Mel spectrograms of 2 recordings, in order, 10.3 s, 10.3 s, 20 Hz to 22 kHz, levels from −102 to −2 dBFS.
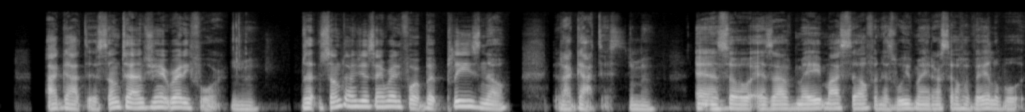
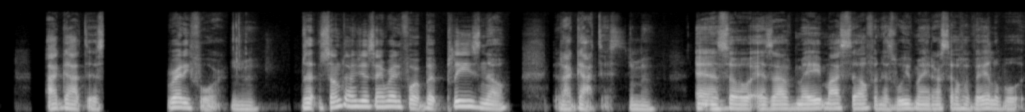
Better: first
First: none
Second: audio cutting out; at 1 s for 0.5 s

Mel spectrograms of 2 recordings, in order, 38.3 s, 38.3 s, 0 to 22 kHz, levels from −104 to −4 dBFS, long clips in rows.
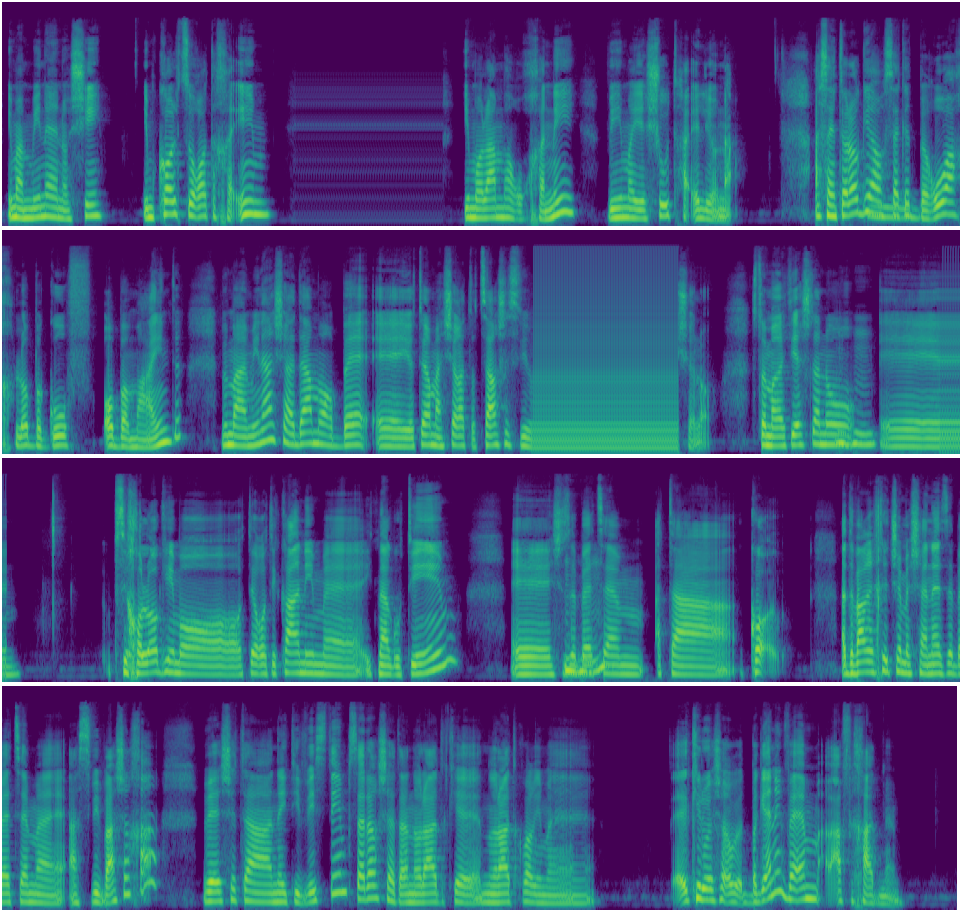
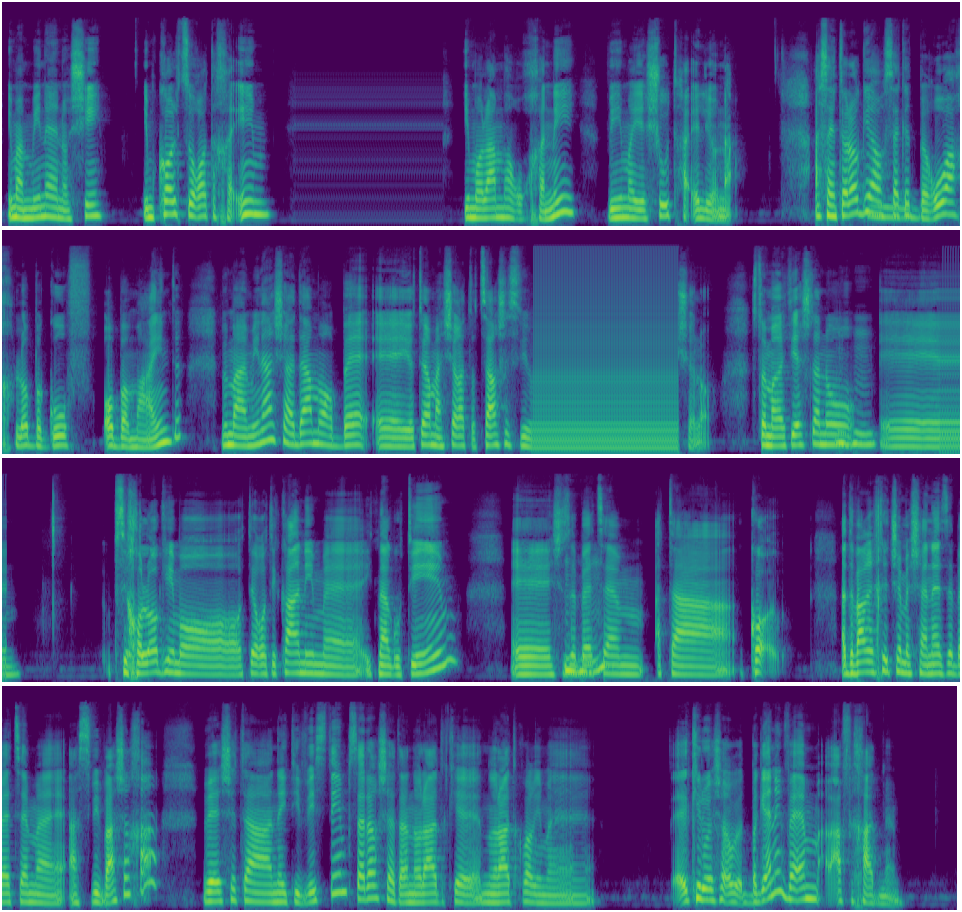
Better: neither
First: audio freezing; at 3 s for 1.5 s, at 15 s for 1.5 s and at 19 s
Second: audio freezing; at 3 s for 1.5 s, at 15 s for 1.5 s and at 19 s

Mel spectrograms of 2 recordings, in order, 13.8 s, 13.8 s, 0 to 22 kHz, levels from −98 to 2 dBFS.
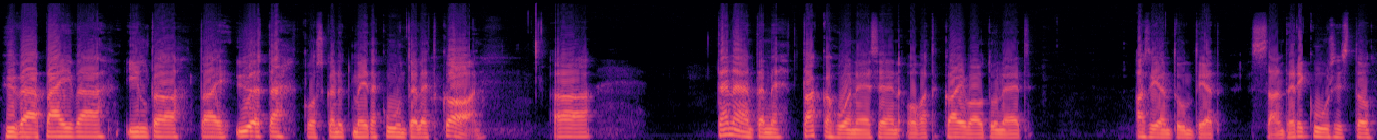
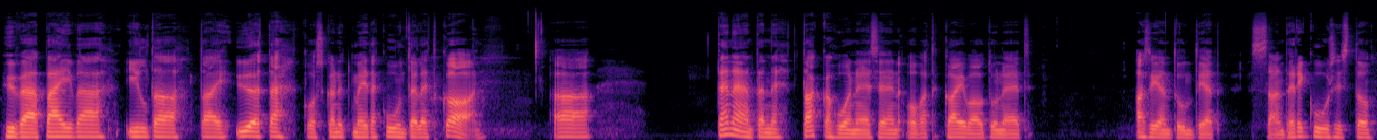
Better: second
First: distortion; slight; 6% of the sound clipped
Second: none

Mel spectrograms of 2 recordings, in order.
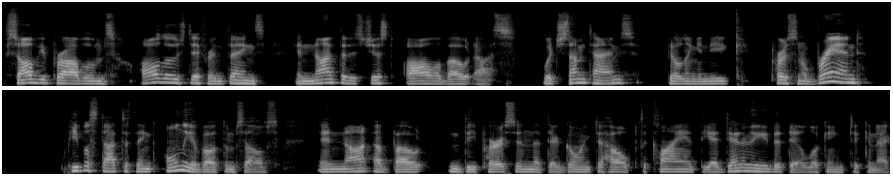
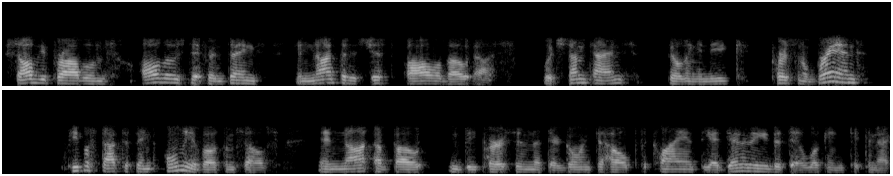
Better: first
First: none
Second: phone-call audio; poor line

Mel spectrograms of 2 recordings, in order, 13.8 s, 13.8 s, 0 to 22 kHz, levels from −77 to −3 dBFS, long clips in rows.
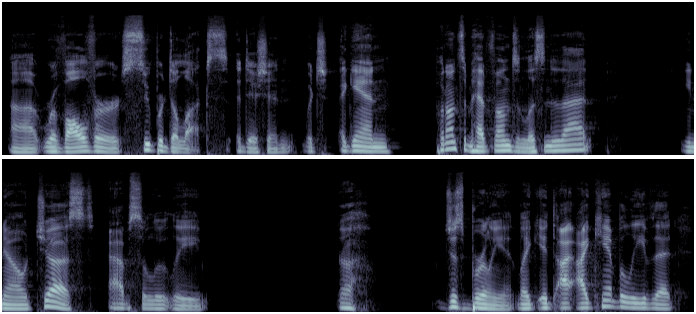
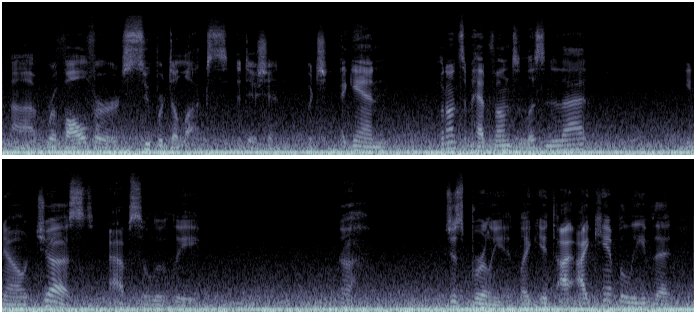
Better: first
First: none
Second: low rumble; loud; throughout; 6 dB below the speech

